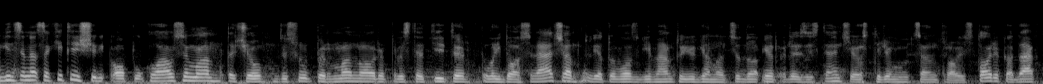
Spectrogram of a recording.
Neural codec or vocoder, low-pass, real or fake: codec, 44.1 kHz, 2.6 kbps, SNAC; 7.2 kHz; fake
